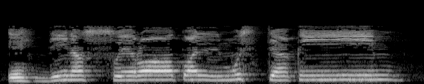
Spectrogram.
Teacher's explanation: താഇനെ കനപ്പിക്കാതിരിക്കുക, കട്ടി കുറച്ച് ഉച്ചരിക്കേണ്ടതാണ്.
